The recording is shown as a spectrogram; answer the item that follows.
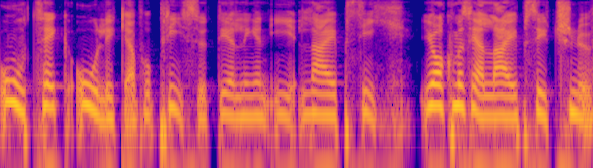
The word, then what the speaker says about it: Leipzig: Leips? Leipzig. Leipzig. Ja, du, du är snart där. Du klagar så mycket på mitt uttal. – Jag försöker. Jag sa ju att du snart är där. Leipzig.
